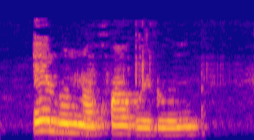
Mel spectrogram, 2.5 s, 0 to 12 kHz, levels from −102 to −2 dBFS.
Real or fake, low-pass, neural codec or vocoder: real; 7.2 kHz; none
